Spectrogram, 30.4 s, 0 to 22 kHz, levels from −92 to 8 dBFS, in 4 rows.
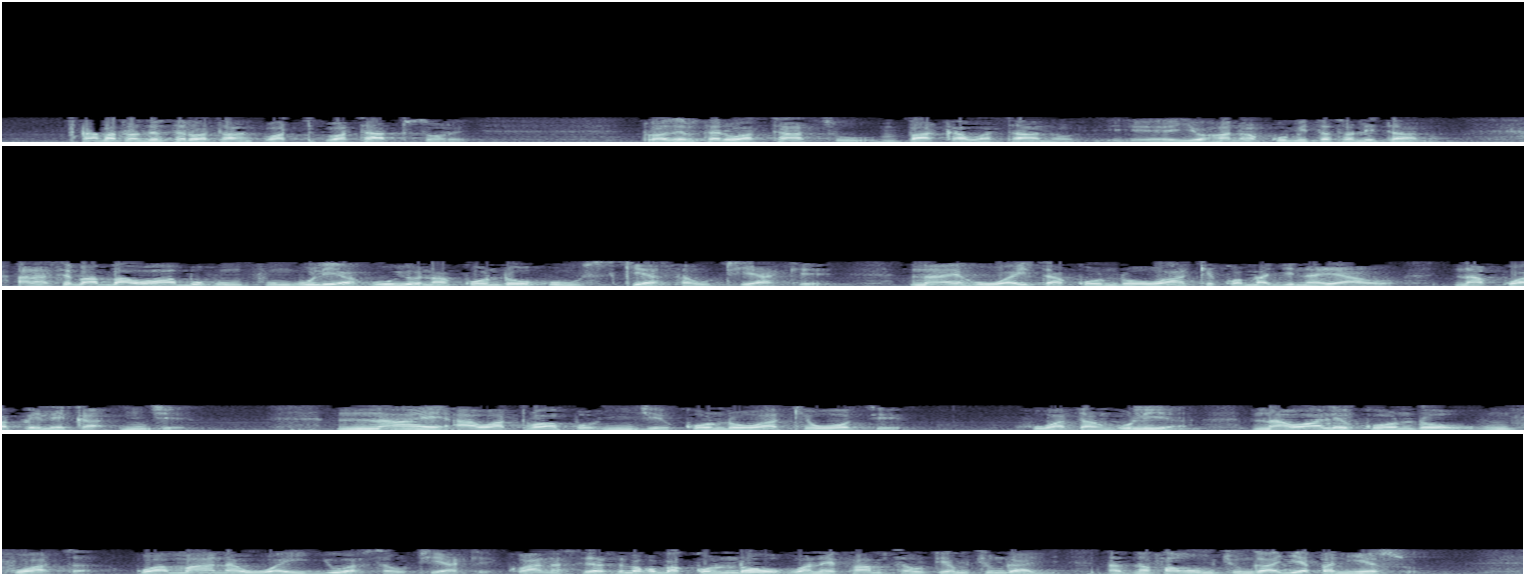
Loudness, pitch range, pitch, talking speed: -13 LUFS, 115-140 Hz, 125 Hz, 120 wpm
